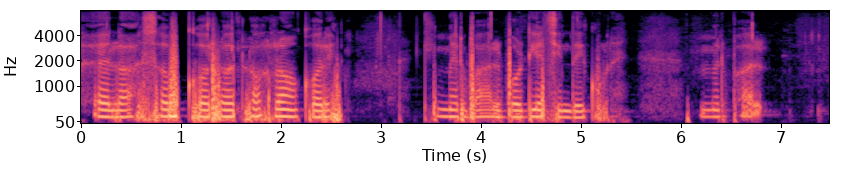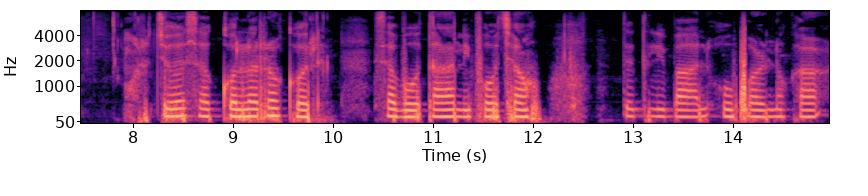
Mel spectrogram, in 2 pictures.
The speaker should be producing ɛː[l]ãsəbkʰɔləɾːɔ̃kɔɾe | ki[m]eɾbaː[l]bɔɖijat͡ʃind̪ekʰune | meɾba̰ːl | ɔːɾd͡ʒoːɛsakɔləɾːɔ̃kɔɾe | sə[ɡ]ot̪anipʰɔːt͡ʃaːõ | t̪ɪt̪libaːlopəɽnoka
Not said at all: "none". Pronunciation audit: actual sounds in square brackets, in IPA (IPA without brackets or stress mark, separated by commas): l, m, l, b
